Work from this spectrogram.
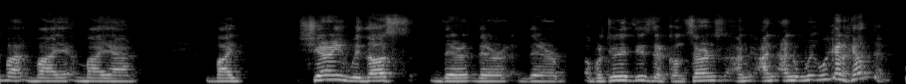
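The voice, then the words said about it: Non-native English accent. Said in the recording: “my accent”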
